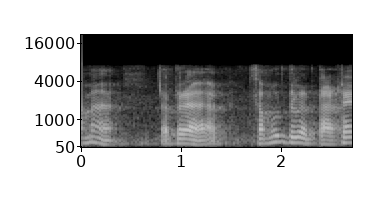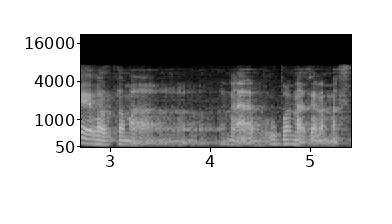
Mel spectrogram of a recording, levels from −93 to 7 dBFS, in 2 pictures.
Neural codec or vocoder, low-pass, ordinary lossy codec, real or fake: vocoder, 22.05 kHz, 80 mel bands, HiFi-GAN; 7.2 kHz; none; fake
